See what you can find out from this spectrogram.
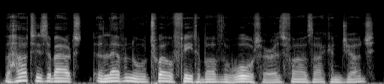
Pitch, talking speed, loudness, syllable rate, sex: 125 Hz, 265 wpm, -16 LUFS, 7.0 syllables/s, male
